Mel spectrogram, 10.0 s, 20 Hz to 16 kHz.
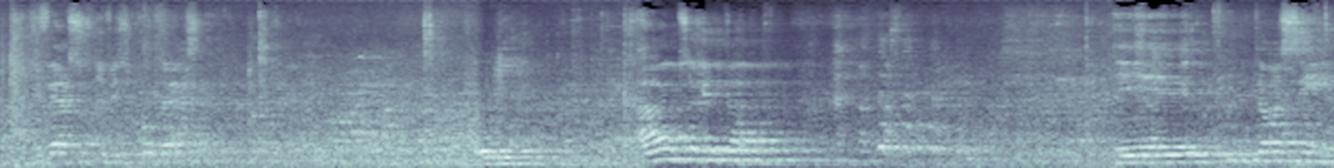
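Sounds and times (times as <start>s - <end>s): crowded hall noise: 0.0s - 10.0s
man laughing into microphone: 6.2s - 7.5s.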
